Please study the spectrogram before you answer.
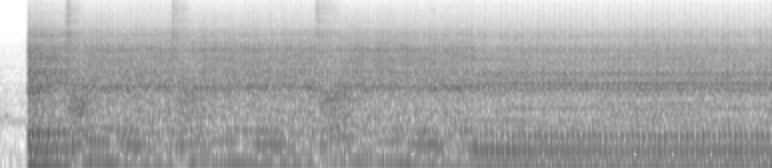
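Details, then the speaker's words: Old car bought off Marketplace, idling on its first long run: a light metallic engine rattle persists and doesn't fade as it warms; carburetors flood (floats suspected sunk); head gasket leak being checked; plugs to be pulled. "the rattling I was hoping it would go away maybe after it ran just a little while it's really not so let's take the plugs out and just take a peek"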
